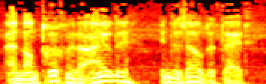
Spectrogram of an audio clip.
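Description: Low-voiced, wry astronaut. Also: male voice, sing-song, brisk. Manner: wry, musing. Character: male lone astronaut, wry, slightly uneasy. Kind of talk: radio drama acting. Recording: dull, slightly noisy old radio recording.

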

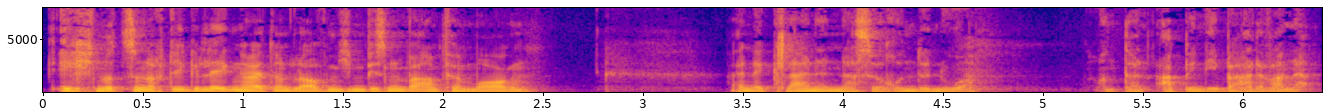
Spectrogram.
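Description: An actor playing a casual, dismissive writer husband in an audio drama, with a laconic, offhand way of talking. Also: male voice, on the low side, brisk, a little mellow, slightly rough. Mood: soothing. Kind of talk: German audio drama acting.

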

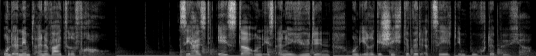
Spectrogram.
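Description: A woman narrating a German radio drama as a scripted story, in a measured storytelling manner. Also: mid-range voice, close to an everyday voice. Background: music.

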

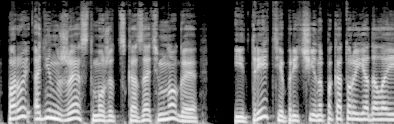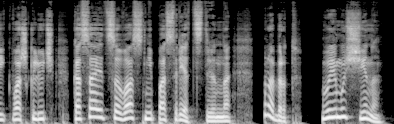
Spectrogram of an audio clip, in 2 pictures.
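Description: Audiobook figure: confident lady detective-writer, condescending and lecturing, voiced by a male reader, high and animated. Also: dry recording, clean studio sound. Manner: patronizing, matter-of-fact lecturing. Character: self-assured woman writer turned sleuth, lecturing.

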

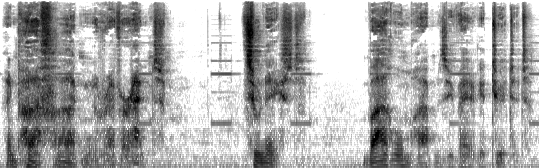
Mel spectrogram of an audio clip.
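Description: An actor playing a probing, insistent police detective with a rough, husky voice in a radio crime drama. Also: male voice, extremely low pitch, very animated, measured pace, a little hiss or hum, heavily acted.

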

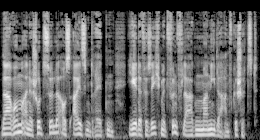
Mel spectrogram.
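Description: A man reading a scripted documentary narration in a measured, factual way. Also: on the low side, expressive, breathy edge, no room sound.

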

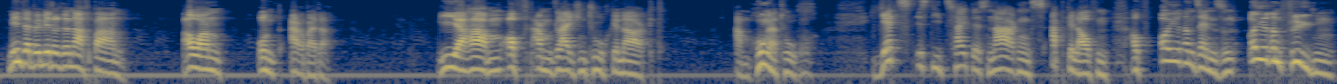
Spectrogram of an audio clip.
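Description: A man's voice: on the high side, sing-song, unhurried, a bit bright, heavily acted. A man playing a cheeky, glib slave of ancient Greece, declaiming with mockery in a German classical comedy radio play. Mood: proclaiming. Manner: declamatory, mocking.

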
